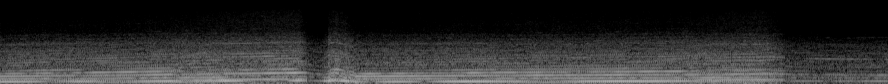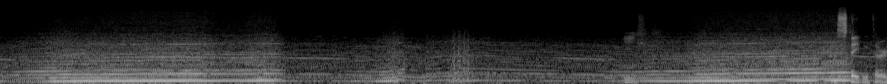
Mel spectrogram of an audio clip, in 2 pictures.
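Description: A Porsche 914/6 race car's flat-six engine revs hard on the San Bovio Circuit, climbing in pitch and dropping sharply at several gear changes, loud and close from inside the car.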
